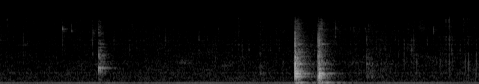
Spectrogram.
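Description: Egg-battered mushroom slices frying in oil in an electric pan, a faint steady sizzle. A small click about a second in, then two loud metallic clanks about three seconds in as a stainless steel bowl is set down beside the pan.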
